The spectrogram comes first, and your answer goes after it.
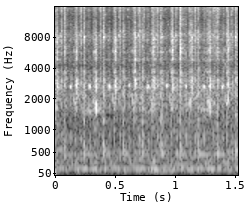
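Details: Sewing machine that pulls fabric crooked and feels jammed, being run by hand: fast, even ticking with a dull, dragging tone; stiff running.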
